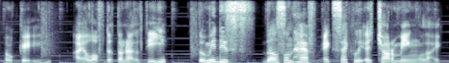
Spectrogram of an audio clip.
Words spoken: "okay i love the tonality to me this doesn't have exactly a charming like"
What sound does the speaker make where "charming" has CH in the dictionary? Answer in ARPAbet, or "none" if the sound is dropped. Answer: CH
